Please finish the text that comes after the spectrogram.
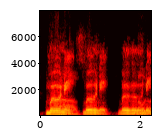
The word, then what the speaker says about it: Money: Mooney. Is Money is how you spell it. But, I know, but it's Mooney.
